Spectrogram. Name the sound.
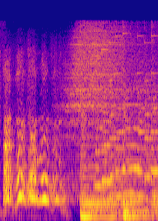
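dog barking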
